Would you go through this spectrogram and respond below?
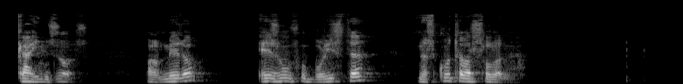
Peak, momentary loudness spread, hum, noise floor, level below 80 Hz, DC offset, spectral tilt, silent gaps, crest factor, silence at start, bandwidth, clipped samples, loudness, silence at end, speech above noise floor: -6 dBFS; 19 LU; none; -76 dBFS; -76 dBFS; under 0.1%; -5 dB/octave; none; 22 dB; 0.2 s; 11.5 kHz; under 0.1%; -25 LUFS; 1.6 s; 51 dB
